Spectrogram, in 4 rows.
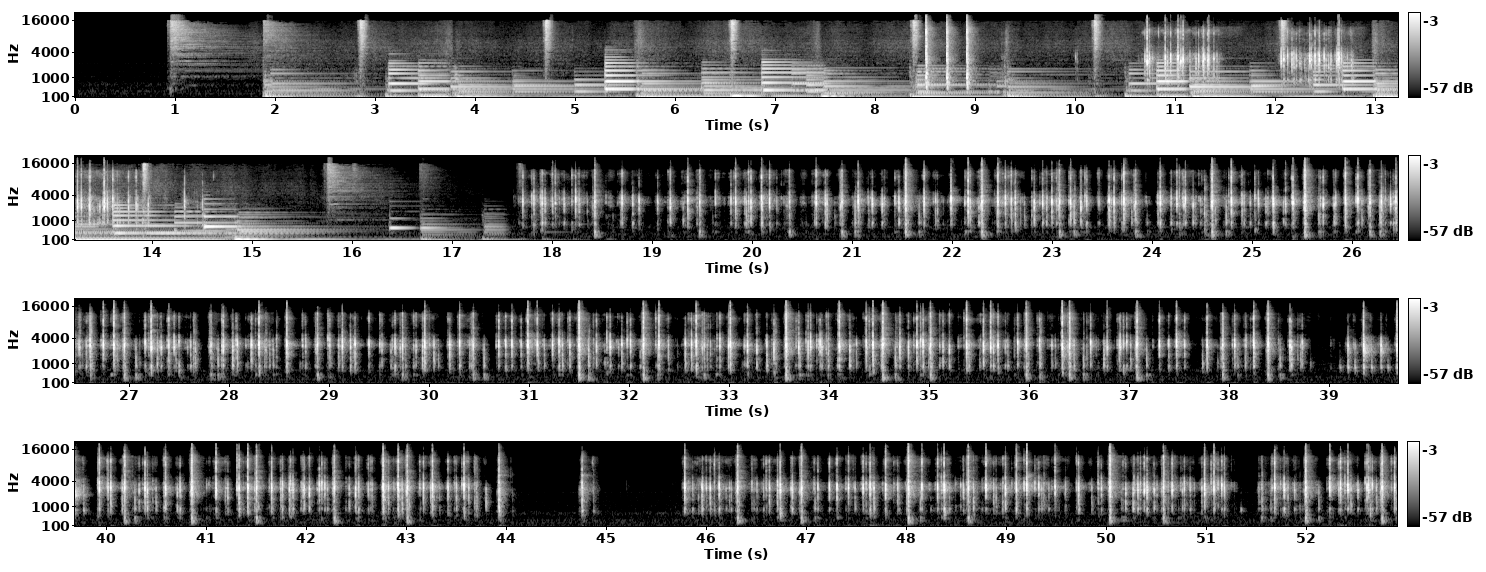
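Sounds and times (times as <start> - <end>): typing on mechanical keyboard: 8.5 - 9.1, 10.7 - 14.6, 17.7 - 44.1, 45.8 - 52.9.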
